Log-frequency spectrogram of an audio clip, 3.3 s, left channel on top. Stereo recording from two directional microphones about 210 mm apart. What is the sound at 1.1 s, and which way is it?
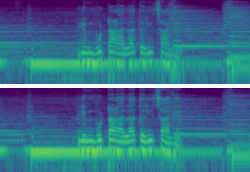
Speech, 20° right (ahead or behind).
